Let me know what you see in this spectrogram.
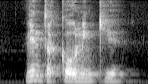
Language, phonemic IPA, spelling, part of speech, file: Dutch, /ˈwɪntərˌkonɪŋkjə/, winterkoninkje, noun, Nl-winterkoninkje.ogg
- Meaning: diminutive of winterkoning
